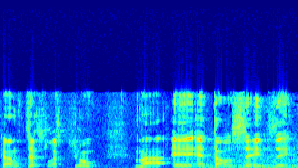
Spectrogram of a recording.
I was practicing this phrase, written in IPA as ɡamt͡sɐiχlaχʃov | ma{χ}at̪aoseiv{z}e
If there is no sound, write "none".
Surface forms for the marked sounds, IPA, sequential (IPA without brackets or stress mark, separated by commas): none, z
